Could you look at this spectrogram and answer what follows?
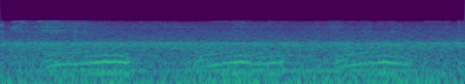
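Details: Pigeon from a family gathered together the morning after a suspected barn owl attack, giving soft, low, slightly rising coos repeated three times about once a second over a steady background hum.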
